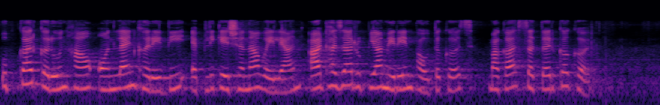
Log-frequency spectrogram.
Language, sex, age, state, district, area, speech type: Goan Konkani, female, 18-30, Goa, Tiswadi, rural, read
